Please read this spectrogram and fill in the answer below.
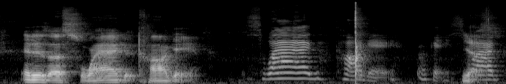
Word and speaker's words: Swagkage: It is I, Zarkon, aka Fifth Rate Duelist, here for the Becoming a First Rate Duelist podcast featuring Swag Kage.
